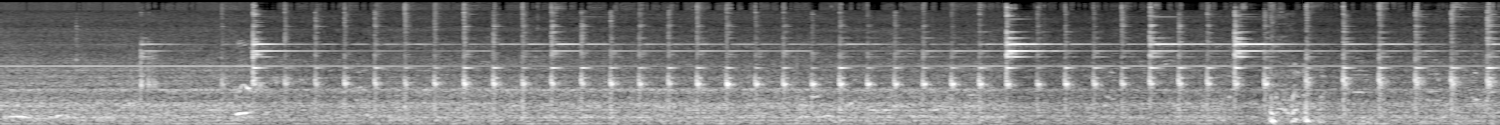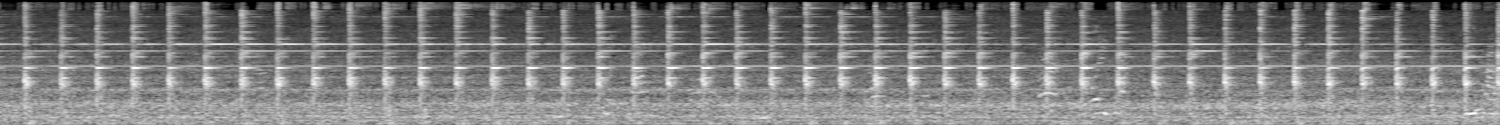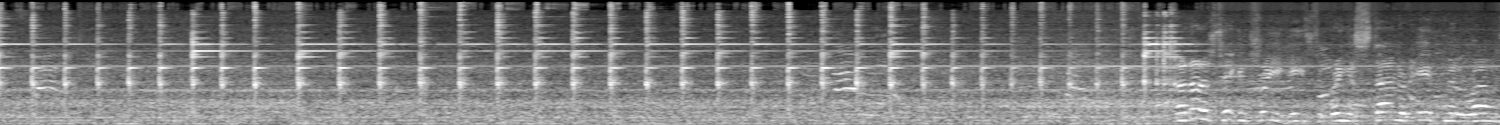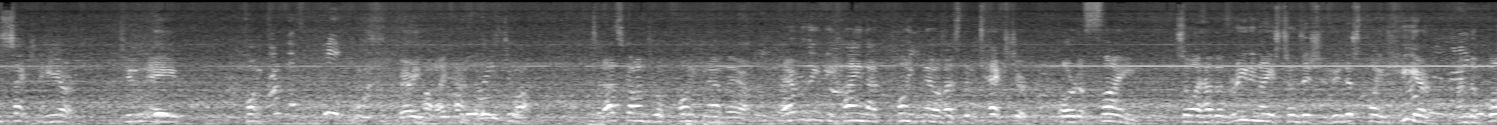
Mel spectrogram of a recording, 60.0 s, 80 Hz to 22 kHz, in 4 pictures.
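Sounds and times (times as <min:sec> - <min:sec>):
ringing tone: 0:01.4 - 0:42.0
hammer striking steel on anvil: 0:01.4 - 0:42.2.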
